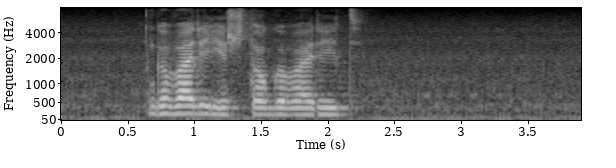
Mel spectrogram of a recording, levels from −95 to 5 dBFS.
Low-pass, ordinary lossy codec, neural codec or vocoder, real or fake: none; none; codec, 16 kHz, 8 kbps, FunCodec, trained on Chinese and English, 25 frames a second; fake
